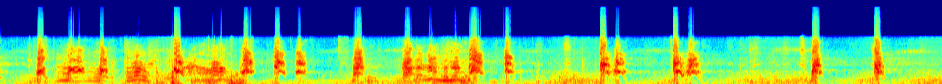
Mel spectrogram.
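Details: Jamie the dog barks at Houston, another dog, in a long run of sharp, loud barks, some paired, others spaced about a second apart, mixed with lower growly, voice-like sounds early on and near the middle.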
